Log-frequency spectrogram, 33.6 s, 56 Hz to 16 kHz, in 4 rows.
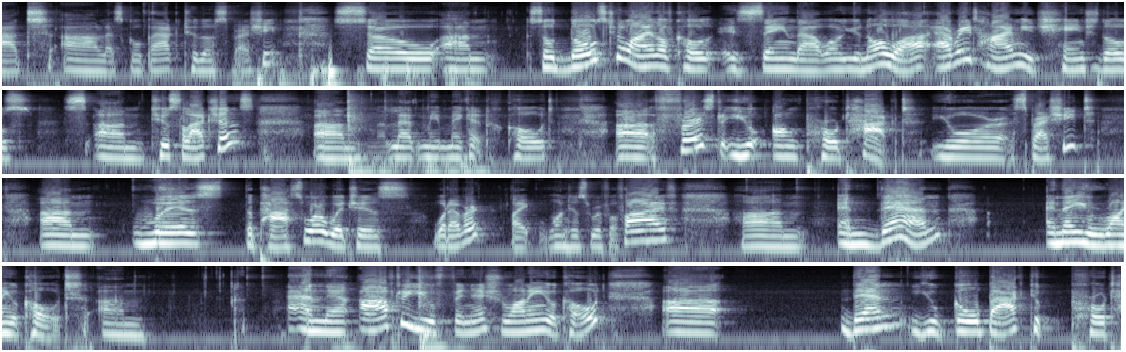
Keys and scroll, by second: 3.4 alt+Tab.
